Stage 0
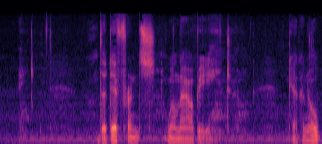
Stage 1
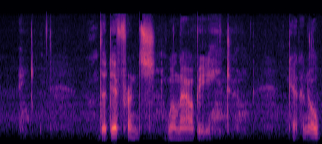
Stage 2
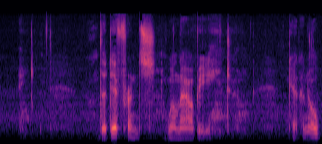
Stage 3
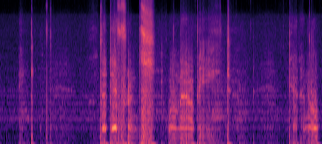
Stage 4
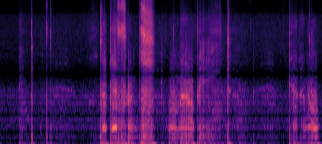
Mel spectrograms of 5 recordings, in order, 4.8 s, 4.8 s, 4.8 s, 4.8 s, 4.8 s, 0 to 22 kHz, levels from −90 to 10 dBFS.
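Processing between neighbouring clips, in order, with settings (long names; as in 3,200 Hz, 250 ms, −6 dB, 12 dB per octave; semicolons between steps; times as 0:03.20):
high-pass filter 520 Hz 24 dB per octave
no processing that can be heard
lower of the sound and its delayed copy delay 4.2 ms; level +8.5 dB
phaser with its sweep stopped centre 540 Hz, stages 8; level −4 dB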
